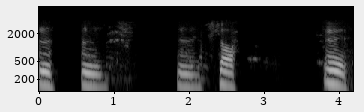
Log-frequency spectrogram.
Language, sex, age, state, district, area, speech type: Bodo, male, 60+, Assam, Chirang, rural, conversation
